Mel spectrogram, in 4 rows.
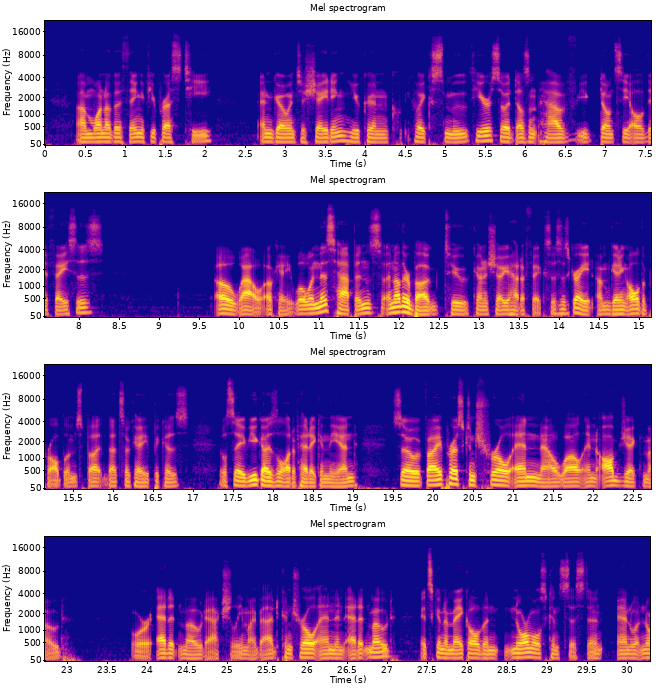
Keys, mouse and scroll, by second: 0.9 t, 23.0 ctrl+n, 25.0 Tab, 27.6 ctrl+n, 29.4 a.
